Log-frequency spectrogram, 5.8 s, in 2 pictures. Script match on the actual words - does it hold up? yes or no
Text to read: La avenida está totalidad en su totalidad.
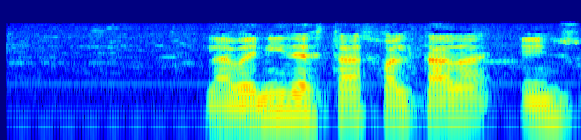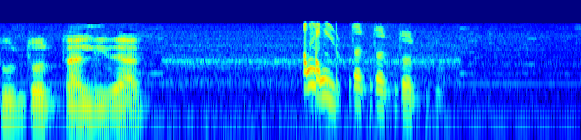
no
